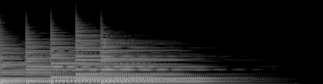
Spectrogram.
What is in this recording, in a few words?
Gb 7th Gb down Guitar; arpeggiated; JGuitar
